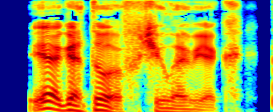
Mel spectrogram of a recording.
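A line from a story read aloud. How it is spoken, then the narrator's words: Growl then giggle. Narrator (Russian): рыкнул он и хихикнул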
